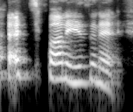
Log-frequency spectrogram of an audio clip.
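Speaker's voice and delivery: loud, high, laughing. Real, not acted. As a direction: laugh through it. Laughing at yawning listeners.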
